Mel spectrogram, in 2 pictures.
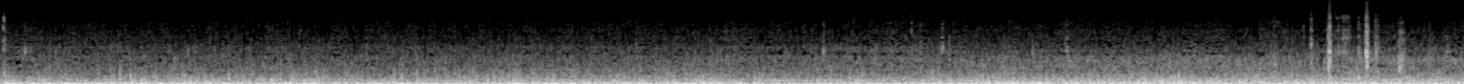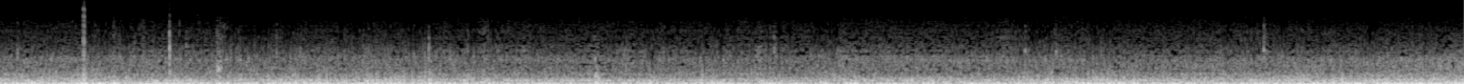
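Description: Steady low rumble of a car on the move, road and engine noise, with a few sharp clicks about halfway through.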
